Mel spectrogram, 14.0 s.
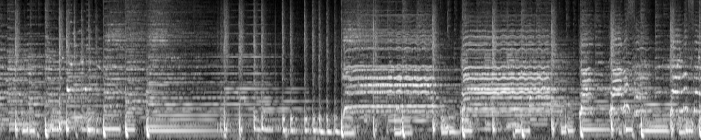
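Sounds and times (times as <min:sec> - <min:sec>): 
Cuban jazz-funk disco and Brazilian soul music: 0:00.0 - 0:14.0.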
